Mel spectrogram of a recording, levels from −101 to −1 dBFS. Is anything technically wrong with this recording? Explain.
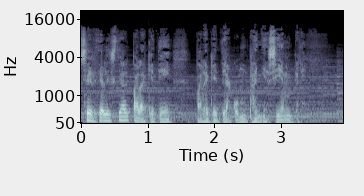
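No, nothing technically wrong can be heard in this audio. No fault turns up anywhere in the recording.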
